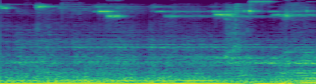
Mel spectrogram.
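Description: Live experimental electronic music: a loud, sustained low drone that shifts up in pitch about a second in, with short high electronic chirps scattered above it.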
